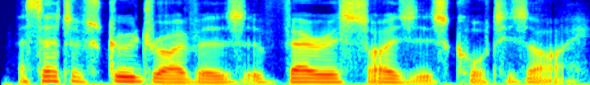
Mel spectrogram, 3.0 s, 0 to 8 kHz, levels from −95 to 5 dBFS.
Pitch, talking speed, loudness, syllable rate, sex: 130 Hz, 225 wpm, -17 LUFS, 5.1 syllables/s, male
